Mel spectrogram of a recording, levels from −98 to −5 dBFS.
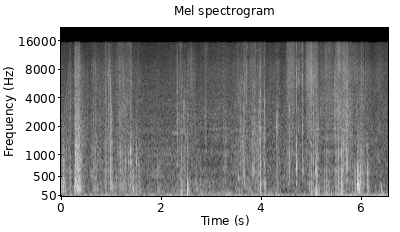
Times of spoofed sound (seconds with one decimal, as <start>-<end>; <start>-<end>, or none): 2.8-3.4; 5.1-5.6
